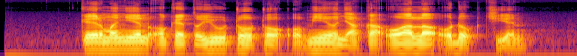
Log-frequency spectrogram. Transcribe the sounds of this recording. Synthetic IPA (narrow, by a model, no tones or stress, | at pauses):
keɾmaɲenɔ̰kɛt̪ɔjutotɔʔɔ̰mɪɔɲaka̰ʔɔalaʔo̰dokt͡ʃjḛn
